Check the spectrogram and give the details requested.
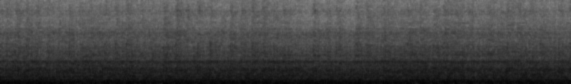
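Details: Toro snowblower with Briggs & Stratton R-Tek engine after refurbishing, idle possibly not set right: steady, even buzz holds without stumbling or surging; the engine is running cleanly.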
